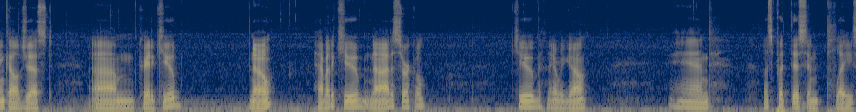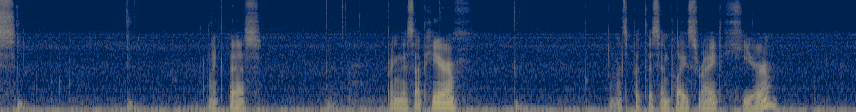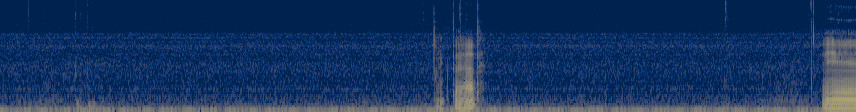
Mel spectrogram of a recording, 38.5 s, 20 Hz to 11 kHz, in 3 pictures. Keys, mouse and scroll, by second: 0.1 shift+a, 1.7 shift+a, 5.4 shift+super+a, 9.3 click, 10.7 middle click, 12.0 KP_3, 13.1 KP_5, 14.8 KP_1, 15.5-15.8 scroll up 3, 15.8 shift+middle click, 16.7-17.2 scroll up 1, 17.7 s, 22.6 click, 23.4 click, 29.9 click, 30.6 click, 32.6 click, 34.5 click, 35.5 click, 38.2 middle click.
